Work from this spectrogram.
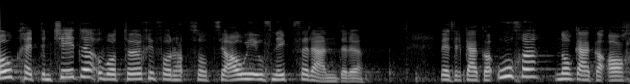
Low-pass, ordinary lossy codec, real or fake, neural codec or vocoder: none; none; real; none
